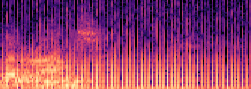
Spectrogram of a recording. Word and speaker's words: Leveron: group involved called the Leverons. There's a simple spelling for that, and there's a more expanded spelling, but basically phonetically it's Leveron, the Leveron group.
